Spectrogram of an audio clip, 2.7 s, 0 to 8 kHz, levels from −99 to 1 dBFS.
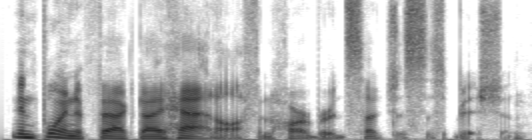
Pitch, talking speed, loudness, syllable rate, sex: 135 Hz, 250 wpm, -22 LUFS, 6.3 syllables/s, male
